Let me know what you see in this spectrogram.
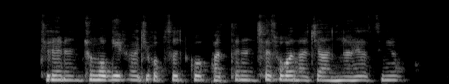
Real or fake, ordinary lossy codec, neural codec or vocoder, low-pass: fake; MP3, 96 kbps; codec, 44.1 kHz, 3.4 kbps, Pupu-Codec; 10.8 kHz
